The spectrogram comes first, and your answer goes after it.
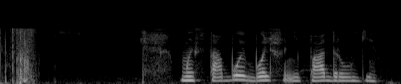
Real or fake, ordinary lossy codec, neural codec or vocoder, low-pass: real; none; none; 5.4 kHz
